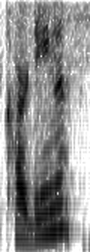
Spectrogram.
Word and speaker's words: Cardenas: Daniel, D-A-N-I-E-L, and last name is Cardenas, C-A-R-D-E-N-A-S.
